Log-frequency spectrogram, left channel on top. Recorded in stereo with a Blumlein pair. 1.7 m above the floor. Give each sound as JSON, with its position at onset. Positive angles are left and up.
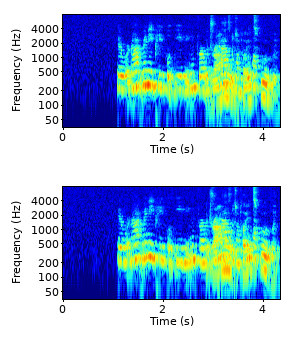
{"t": 1.1, "sound": "a woman speaking", "azimuth_deg": 35, "distance_m": 1.1}
{"t": 2.8, "sound": "a man speaking", "azimuth_deg": -35, "distance_m": 1.0}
